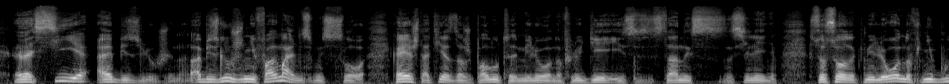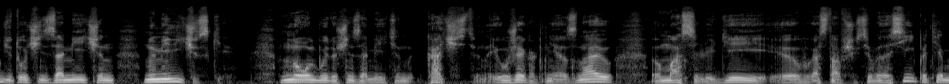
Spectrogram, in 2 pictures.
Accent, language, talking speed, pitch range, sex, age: native, Russian, 135 wpm, 80-110 Hz, male, 60-79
